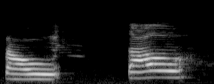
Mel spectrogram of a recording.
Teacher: That means you say ta and then you round your shape onto the vowel.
